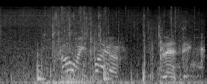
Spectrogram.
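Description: Gunfire rattles nearby.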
